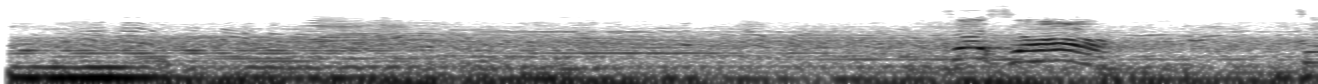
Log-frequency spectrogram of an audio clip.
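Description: A large outdoor crowd chatters all around.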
